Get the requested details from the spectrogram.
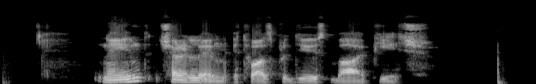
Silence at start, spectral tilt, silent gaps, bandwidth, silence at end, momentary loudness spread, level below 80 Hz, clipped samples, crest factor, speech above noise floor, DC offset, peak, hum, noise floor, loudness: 0.35 s; -4 dB/octave; none; 10.5 kHz; 0.35 s; 17 LU; -48 dBFS; under 0.1%; 20 dB; 70 dB; under 0.1%; 0 dBFS; none; -88 dBFS; -18 LUFS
